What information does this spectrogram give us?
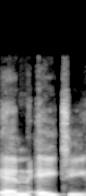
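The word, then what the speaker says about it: gnat: circumcise a and is a word with a silent g g n a t henen mosquito it's a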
